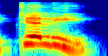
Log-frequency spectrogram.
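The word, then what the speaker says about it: tele-: ও আরেকটা জিনিস আছে, টিইএলই, এটাও একটা প্রিফিক্স, টিইএলই, টেলি, টিইএলই টেলি, এটাও মনে রাখবেন, টিইএলই টেলি।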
